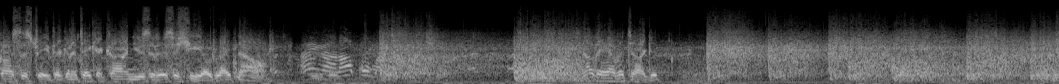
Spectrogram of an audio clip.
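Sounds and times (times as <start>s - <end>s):
speech: 0.1s - 6.8s
gunshots fired fast and heavy in Detroit: 3.8s - 10.5s.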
